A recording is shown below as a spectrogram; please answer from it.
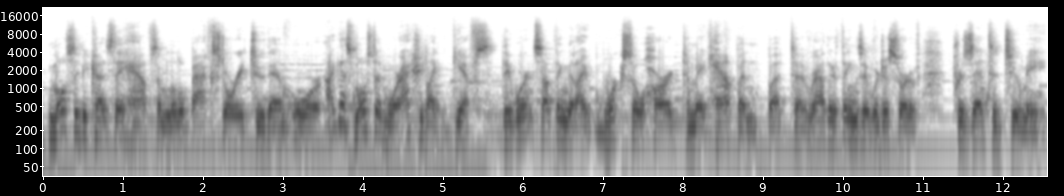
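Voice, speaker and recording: A nature photographer who runs his own channel gives a casual narrated recap of his photos, relaxed and reflective as he tells the stories behind them. His medium-pitched voice sounds congested from a cold.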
